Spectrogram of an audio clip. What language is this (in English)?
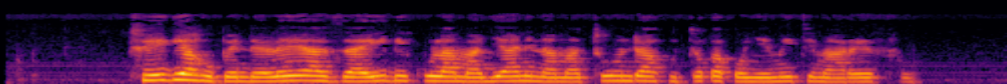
Swahili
